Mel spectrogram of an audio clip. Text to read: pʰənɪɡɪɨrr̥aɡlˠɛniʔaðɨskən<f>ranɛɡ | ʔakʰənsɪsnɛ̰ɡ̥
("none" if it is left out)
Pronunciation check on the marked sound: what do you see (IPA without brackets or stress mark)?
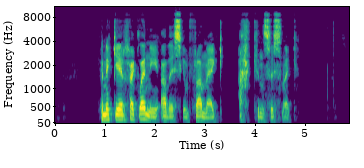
f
